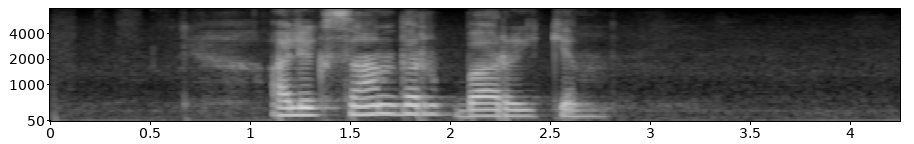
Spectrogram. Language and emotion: Russian, neutral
